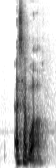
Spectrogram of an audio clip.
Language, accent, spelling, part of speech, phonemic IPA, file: French, France, à savoir, adverb, /a sa.vwaʁ/, LL-Q150 (fra)-à savoir.wav
- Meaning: 1. that is, i.e 2. namely, to wit 3. it remains to be seen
